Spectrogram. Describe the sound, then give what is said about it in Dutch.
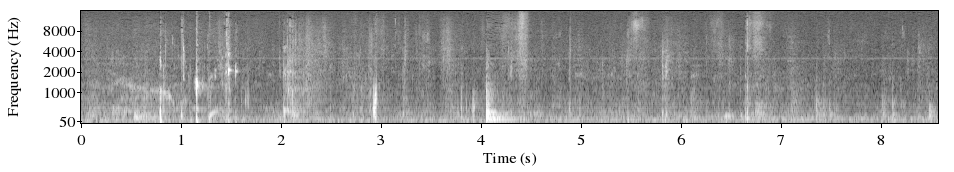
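Someone takes a sip of water: faint slurps, quiet swallows and small clicks of a glass being handled, with brief louder taps near the start and middle, and no talking. “Dan neem ik even een slokje water.”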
